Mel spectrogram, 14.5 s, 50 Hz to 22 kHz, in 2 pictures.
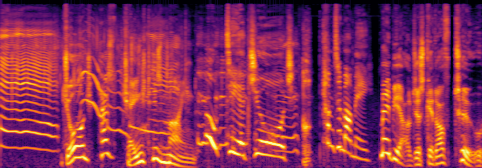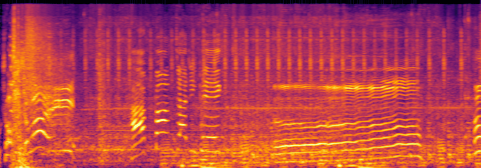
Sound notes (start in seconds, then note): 0.0 crying; 4.4 oinks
